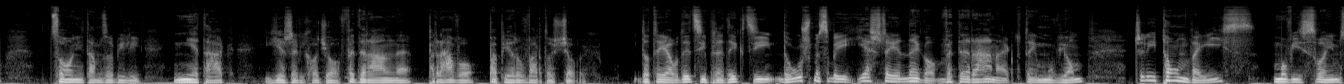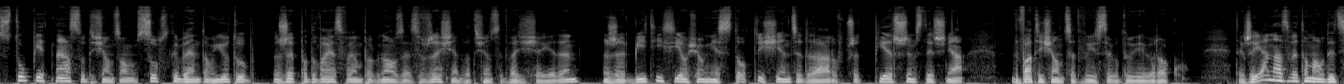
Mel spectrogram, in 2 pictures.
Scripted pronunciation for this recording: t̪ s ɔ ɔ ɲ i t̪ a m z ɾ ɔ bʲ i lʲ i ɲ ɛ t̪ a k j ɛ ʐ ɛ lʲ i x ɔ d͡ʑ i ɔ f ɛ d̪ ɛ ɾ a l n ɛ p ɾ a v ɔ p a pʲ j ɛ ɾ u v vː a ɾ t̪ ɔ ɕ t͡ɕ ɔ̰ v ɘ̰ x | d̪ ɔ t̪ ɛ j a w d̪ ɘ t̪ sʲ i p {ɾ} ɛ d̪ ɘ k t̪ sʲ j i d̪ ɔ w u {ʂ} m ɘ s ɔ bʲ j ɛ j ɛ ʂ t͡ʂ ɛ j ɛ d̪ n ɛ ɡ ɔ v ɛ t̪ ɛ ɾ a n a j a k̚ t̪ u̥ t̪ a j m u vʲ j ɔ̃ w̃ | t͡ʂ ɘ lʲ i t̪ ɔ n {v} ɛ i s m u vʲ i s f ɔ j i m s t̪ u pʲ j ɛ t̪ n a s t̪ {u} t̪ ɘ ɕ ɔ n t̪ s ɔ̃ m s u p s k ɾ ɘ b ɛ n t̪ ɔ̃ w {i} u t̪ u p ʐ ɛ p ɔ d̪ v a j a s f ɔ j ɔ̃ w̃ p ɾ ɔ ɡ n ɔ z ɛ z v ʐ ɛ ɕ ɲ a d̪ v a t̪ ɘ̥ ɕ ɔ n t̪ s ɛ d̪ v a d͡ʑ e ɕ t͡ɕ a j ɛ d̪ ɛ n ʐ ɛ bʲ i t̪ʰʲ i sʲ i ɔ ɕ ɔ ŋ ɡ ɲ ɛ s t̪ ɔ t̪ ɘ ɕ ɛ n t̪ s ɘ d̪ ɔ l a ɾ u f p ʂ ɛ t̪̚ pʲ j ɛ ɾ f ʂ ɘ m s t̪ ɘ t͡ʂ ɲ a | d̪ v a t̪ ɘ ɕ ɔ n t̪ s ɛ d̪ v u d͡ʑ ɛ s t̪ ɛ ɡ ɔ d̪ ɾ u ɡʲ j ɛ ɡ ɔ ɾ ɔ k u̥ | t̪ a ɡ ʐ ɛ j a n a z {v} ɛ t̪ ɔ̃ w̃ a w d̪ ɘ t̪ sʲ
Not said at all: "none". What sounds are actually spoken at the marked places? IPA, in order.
ɾ, ʂ, v, u, j, v

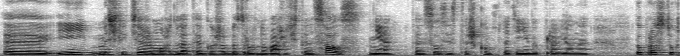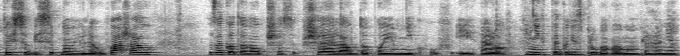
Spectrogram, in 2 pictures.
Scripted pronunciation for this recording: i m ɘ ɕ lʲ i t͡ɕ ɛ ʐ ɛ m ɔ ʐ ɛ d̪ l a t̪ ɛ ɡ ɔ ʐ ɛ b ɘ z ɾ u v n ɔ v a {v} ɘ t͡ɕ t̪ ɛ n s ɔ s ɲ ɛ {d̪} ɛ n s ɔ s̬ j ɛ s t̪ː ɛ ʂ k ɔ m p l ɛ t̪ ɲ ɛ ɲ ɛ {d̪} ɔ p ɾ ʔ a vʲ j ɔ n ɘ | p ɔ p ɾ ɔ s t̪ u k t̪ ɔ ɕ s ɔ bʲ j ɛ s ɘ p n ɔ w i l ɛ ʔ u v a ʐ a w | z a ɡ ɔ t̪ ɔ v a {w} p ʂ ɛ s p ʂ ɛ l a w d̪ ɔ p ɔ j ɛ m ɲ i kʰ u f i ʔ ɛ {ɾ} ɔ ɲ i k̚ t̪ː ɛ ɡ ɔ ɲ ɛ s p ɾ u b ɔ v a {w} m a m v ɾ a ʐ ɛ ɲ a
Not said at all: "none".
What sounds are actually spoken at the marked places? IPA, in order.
ʐ, t̪, d̪, w, l, w

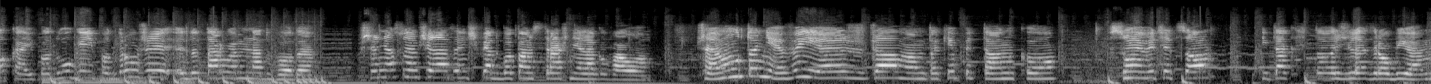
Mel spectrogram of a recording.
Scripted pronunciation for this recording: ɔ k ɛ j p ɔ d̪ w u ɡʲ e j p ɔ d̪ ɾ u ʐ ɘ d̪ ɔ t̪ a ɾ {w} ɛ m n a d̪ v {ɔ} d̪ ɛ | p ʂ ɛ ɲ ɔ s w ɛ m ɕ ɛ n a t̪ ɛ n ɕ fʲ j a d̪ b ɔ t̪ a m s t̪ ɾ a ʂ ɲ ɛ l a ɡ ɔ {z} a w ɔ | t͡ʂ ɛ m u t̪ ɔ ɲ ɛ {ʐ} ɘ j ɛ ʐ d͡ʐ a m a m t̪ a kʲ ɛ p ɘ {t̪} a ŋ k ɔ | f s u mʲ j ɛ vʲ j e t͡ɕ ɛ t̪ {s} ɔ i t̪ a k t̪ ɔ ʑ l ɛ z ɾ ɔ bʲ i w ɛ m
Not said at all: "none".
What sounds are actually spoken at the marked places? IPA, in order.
w, ɔ, v, v, t̪, s

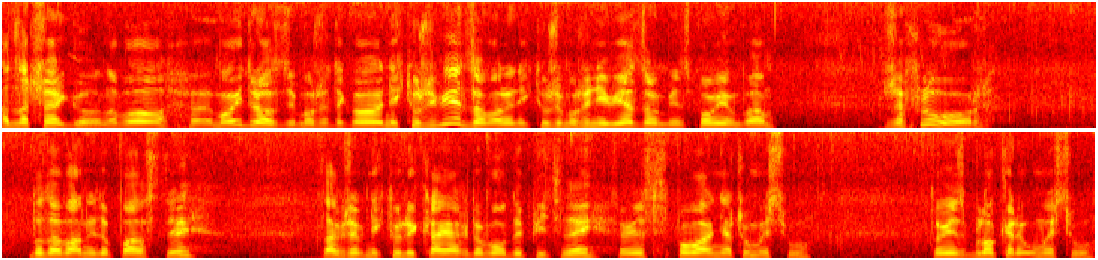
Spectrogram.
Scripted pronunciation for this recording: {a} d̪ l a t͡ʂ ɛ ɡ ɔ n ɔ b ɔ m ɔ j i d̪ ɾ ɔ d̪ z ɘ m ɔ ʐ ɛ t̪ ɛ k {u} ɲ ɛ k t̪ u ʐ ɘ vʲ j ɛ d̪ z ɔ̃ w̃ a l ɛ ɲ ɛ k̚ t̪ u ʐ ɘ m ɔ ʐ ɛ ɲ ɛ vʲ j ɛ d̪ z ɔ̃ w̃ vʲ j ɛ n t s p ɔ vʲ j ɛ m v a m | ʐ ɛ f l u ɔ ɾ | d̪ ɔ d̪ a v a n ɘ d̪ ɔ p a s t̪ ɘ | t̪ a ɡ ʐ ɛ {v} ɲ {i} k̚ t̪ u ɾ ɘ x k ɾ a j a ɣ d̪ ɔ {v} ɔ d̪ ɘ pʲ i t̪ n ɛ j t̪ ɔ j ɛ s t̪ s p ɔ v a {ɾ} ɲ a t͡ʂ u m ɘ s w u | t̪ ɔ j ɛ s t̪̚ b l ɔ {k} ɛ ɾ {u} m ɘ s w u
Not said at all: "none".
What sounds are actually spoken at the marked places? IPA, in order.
a, ɔ, v, ɛ, v, l, k, u

